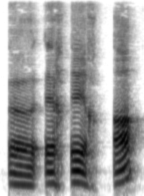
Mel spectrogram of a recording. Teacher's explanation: Et le ra, il doit être lu avec la langue et pas avec la gorge. Et on doit rester un peu longtemps. Donc, c'est comme s'il y avait deux R, mais pas avec la gorge. On le prononce avec la langue.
